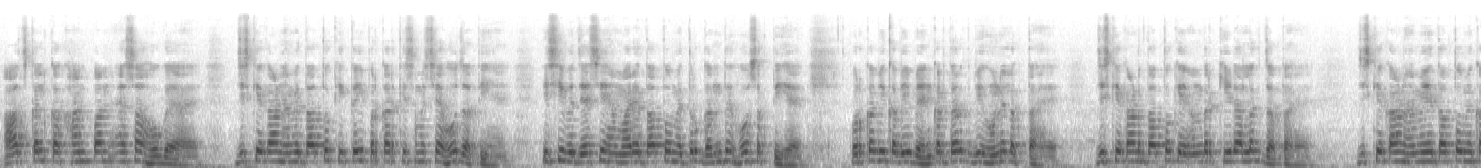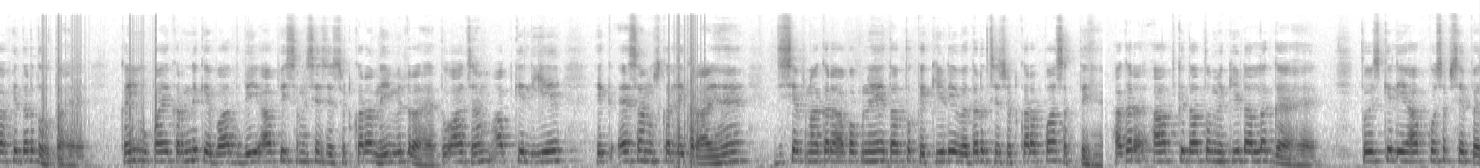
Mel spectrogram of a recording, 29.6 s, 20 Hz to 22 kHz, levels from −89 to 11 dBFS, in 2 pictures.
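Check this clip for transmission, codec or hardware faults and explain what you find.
Processor overload crackle at 15.23 to 16.37 s and 21.38 to 21.86 s. The processor repeatedly missed deadlines for very short buffers, around 1.5 ms. Each miss replayed a fragment of stale audio with hard edges, and dozens in a row form a gritty, tearing crackle.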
